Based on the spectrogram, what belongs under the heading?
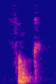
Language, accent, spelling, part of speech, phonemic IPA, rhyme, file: English, Southern England, phonk, noun, /fɒŋk/, -ɒŋk, LL-Q1860 (eng)-phonk.wav
- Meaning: 1. A style of music derived from hip-hop and trap music, directly inspired by 1990s Memphis rap 2. Drift phonk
